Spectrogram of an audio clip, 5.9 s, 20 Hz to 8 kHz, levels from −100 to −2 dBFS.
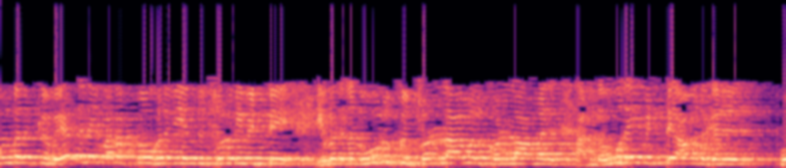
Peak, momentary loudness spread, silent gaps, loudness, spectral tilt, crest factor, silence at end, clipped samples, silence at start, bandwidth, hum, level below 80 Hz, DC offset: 0 dBFS; 3 LU; none; -10 LUFS; -7 dB/octave; 10 dB; 0 s; 0.3%; 0 s; 5.4 kHz; none; -54 dBFS; under 0.1%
